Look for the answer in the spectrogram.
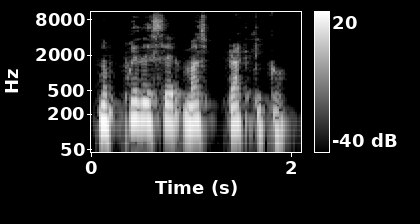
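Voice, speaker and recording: Man, pastor, sermon, earnest, emphatic rhetorical questions, slightly high-pitched. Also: fairly even intonation, takes it slowly, vocal fry, mellow. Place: church.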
